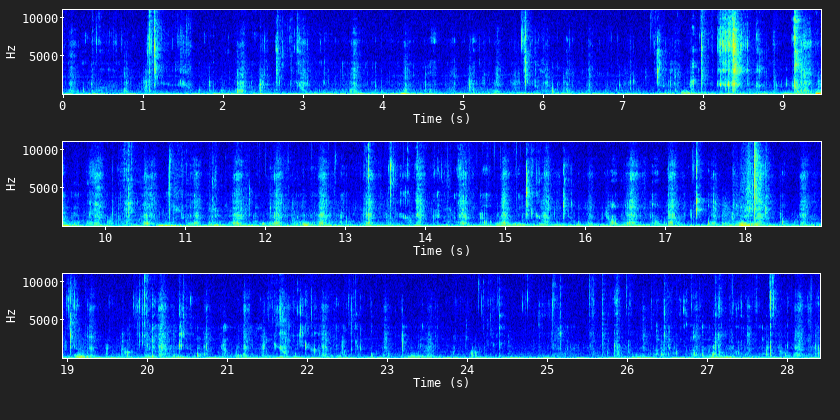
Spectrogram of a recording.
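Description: Close-miked chewing and biting of a person eating rice with kadhi and poori dipped in chole by hand, full of short wet mouth clicks. Two louder bites come about eight and eighteen seconds in.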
